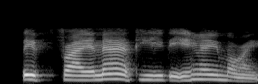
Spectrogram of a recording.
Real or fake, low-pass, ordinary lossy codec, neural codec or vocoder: fake; 5.4 kHz; none; codec, 16 kHz, 0.5 kbps, FunCodec, trained on LibriTTS, 25 frames a second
